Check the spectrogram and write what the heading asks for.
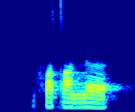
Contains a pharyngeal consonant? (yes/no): no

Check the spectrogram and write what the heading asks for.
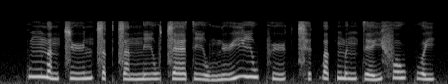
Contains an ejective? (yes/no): no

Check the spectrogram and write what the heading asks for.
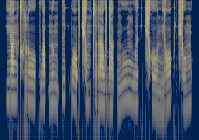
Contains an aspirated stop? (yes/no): yes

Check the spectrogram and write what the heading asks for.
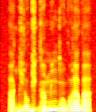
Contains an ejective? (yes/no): no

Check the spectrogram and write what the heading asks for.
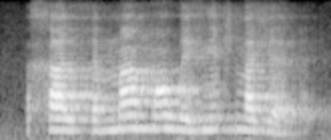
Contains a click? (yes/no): no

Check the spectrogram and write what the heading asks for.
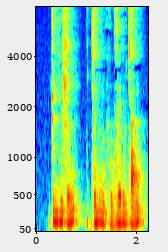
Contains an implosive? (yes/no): yes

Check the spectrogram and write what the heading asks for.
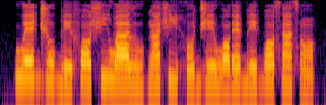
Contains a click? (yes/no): no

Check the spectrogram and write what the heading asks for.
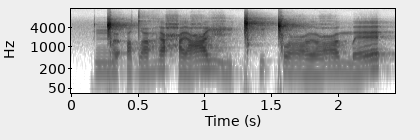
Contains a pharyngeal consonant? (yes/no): yes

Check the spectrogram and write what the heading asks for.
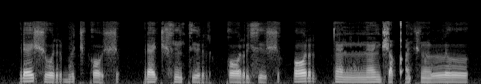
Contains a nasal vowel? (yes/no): yes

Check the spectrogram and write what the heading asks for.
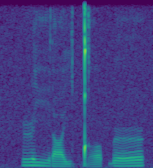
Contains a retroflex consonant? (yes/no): yes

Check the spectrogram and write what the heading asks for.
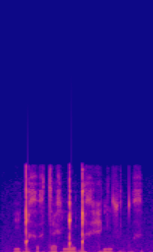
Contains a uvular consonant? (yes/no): no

